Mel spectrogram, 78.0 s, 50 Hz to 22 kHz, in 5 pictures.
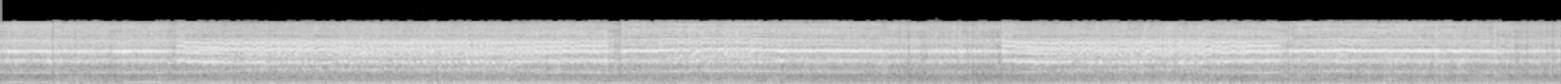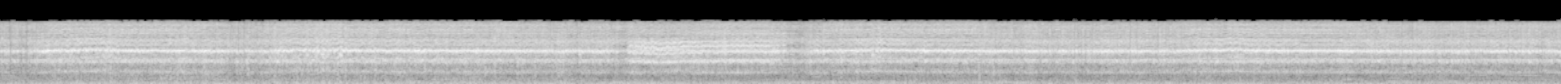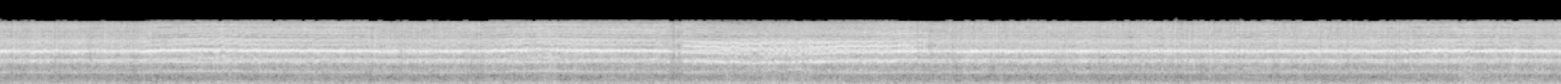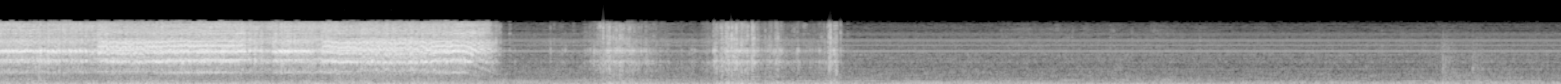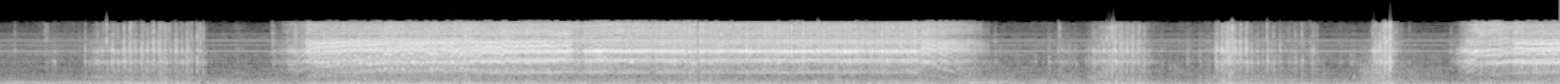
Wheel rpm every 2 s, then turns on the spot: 160, 160, 160, 160, 160, 160, 160, 160, 160, 160, 160, 160, 160, 160, 160, 160, 160, 160, 160, 160, 160, 160, 160, 160, 160, 130, 10, 10, 0, 0, 0, 0, 30, 150, 160, 140, 10, 10, 50.
52-54 72-76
